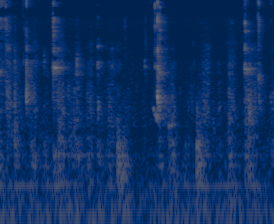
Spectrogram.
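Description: Faint chewing and mouth sounds of people eating Kool-Aid pickle pieces, with a few short soft clicks and smacks scattered through.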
